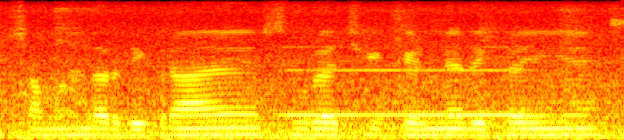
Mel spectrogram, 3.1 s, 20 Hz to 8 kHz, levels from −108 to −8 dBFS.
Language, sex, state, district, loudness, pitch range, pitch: Hindi, male, Maharashtra, Dhule, -19 LUFS, 135-140 Hz, 135 Hz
